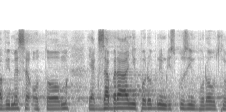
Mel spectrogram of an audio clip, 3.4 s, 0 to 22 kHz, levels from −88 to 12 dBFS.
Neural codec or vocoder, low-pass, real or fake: none; 7.2 kHz; real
